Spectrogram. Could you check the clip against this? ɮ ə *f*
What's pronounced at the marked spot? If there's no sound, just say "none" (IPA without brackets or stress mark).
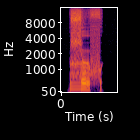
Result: f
